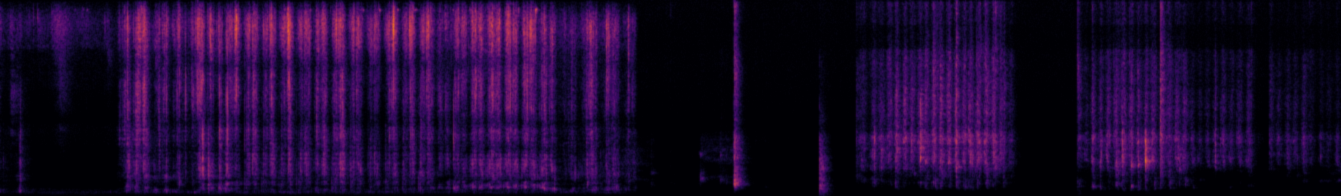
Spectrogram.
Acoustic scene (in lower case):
restroom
